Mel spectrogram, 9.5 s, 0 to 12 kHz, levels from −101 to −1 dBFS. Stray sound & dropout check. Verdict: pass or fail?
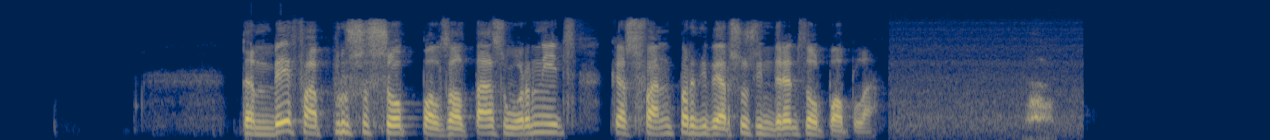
fail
